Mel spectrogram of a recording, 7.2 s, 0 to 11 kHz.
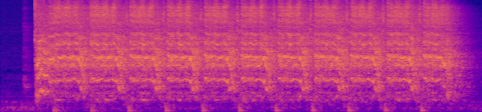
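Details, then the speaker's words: Gen 1 Suzuki Hayabusa after cam chain replacement, cranking during compression test of cylinder 3 with battery recharged to 14 volts: steady even pulses about twice a second, reading 194 psi versus 172 before; normal cranking, balanced compression. "I let the battery charge up for about 20 minutes. It got up to 14 volts. Now we're back to where we were when we first did our testing."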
